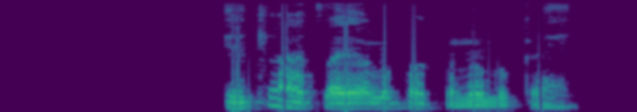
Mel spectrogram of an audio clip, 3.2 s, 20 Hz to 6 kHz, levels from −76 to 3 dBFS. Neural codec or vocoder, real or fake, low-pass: none; real; 5.4 kHz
